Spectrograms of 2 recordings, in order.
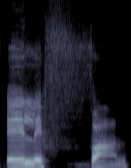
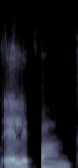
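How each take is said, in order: First: The middle consonant is a hissing f sound. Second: The middle consonant is a popping p sound. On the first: The speaker calls it right. "so it's elephant" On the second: The speaker calls it wrong. "It's not elephant. It's not the p sound"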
